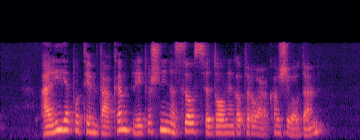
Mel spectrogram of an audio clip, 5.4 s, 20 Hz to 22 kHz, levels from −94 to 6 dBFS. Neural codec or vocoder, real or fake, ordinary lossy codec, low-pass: codec, 16 kHz, 0.8 kbps, ZipCodec; fake; MP3, 48 kbps; 7.2 kHz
